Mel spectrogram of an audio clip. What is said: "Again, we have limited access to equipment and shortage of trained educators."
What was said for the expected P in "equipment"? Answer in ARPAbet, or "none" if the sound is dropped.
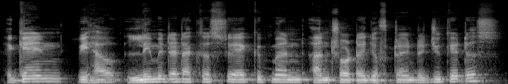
P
